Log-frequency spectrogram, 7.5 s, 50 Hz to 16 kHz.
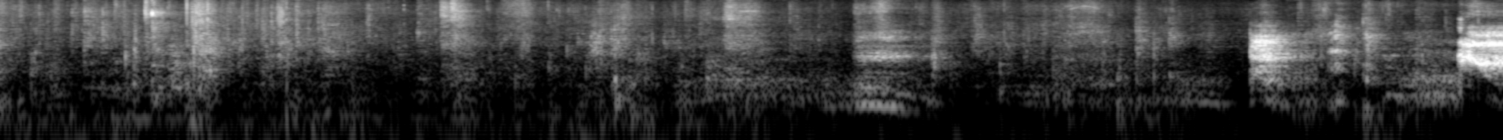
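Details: Shiba Inu dogs, several young ones, indoors after dinner on 27 April; scattered short barks and yelps with a few growly notes, irregular and spaced out, ending in a sharper louder yelp, with household noise between.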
